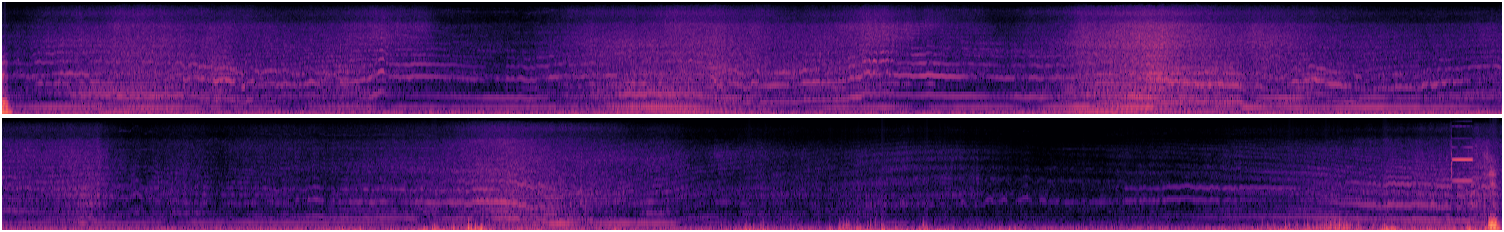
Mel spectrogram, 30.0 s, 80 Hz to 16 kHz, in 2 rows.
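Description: A YUXIANG F09-S Jayhawk RC helicopter in flight: a steady high whine from its motor and rotors, with the pitch rising and falling several times as it flies back and forth. Wind gusts rumble on the microphone now and then in the second half.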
